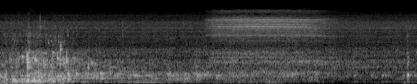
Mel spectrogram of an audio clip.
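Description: Scuba diver breathing through a regulator underwater: a gurgling rush of exhaled bubbles in the first second, then the steady hiss of an inhale from about two seconds in, lasting just over a second.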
